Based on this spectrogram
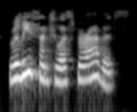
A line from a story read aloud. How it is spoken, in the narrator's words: they cried out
